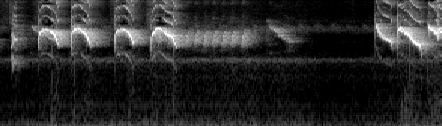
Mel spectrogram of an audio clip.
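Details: Lure song of a white-eye used to provoke rival white-eyes: four clear, arched, high chirps, a fading buzzy trill, a pause, then a new burst of quick sweeping notes.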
